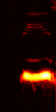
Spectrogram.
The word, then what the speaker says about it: trie: So a modified version of trees is also there, which is called as, it's again pronounced as tree, but it's written as TRIE.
